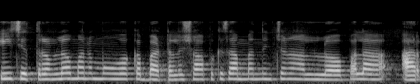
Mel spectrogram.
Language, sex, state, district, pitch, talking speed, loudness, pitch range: Telugu, female, Andhra Pradesh, Srikakulam, 245 Hz, 140 wpm, -18 LUFS, 235-255 Hz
